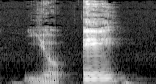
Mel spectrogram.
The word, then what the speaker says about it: he: Yo he con H, yeah, it has the H, but we don't pronounce it in Spanish.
